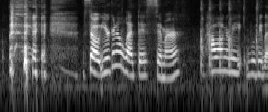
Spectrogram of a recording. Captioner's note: laughs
